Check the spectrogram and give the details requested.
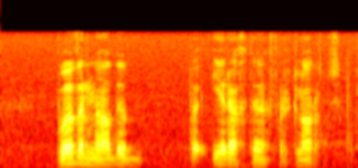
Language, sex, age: Afrikaans, male, 18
